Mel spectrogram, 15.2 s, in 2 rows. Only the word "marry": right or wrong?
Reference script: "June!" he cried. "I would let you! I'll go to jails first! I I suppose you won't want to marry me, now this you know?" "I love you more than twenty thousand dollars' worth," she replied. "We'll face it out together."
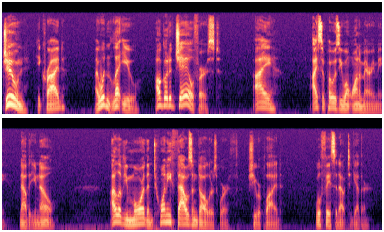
right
